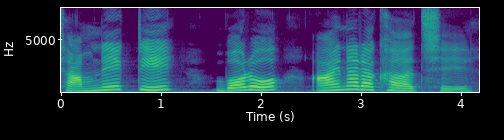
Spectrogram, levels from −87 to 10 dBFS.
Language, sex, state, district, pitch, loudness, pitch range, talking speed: Bengali, female, West Bengal, Cooch Behar, 255 Hz, -14 LUFS, 205-305 Hz, 85 wpm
